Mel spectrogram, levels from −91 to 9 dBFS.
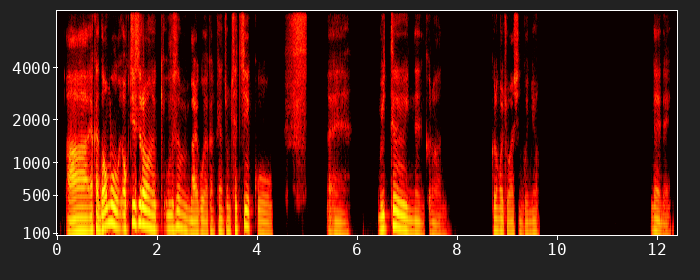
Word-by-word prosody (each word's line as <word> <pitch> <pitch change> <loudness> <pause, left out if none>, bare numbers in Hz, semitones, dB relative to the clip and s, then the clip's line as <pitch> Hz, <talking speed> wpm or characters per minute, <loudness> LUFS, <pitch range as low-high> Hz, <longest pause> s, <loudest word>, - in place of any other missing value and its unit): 아 120 +2 +4
약간 130 0 +2
너무 160 +1 +5
억지스러운 165 +2 +5
이렇게 130 +1 -4
웃음 135 -3 -2
말고 105 +1 -3
약간 110 +2 -9
그냥 115 -2 -5
좀 120 +1 -6
재치 120 +7 -2
있고 105 - -7 1.1
예예. 100 -3 -10 0.6
위트 130 +2 +3
있는 105 -5 -5
그런 90 -5 -15 0.9
그런 120 -1 -6
걸 115 - -3
좋아하시는군요. 100 -1 -9 2.2
네네. 105 -6 -8
115 Hz, 225 characters per minute, -23 LUFS, 105-135 Hz, 2.2 s, 너무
